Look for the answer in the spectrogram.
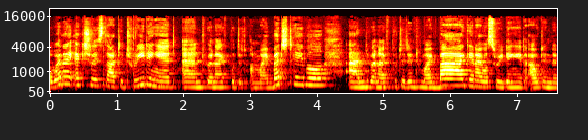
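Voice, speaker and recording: A young native Czech speaker with a Czech accent casually reviews a book in a small indoor room with a window, using many filler sounds. Her voice is on the high side and fairly bright, and the room echoes.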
